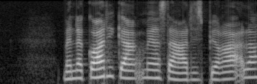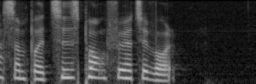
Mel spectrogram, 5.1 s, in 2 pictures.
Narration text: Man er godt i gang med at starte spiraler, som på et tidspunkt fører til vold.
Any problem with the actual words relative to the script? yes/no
no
